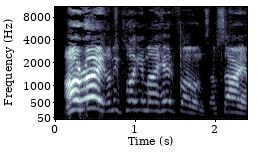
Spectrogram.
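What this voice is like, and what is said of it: Loud, yelling voice. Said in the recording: “I'm yelling.”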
